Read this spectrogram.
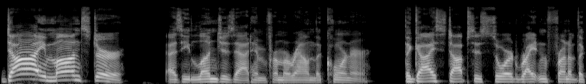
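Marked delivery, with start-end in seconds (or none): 0.0-1.3 loud, high, drawn-out battle cry; frightened shout. A narrator's reading. Frightened colleague lunging at him with a shout. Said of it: "frightened colleague in glasses who shouts".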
